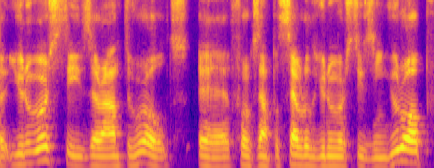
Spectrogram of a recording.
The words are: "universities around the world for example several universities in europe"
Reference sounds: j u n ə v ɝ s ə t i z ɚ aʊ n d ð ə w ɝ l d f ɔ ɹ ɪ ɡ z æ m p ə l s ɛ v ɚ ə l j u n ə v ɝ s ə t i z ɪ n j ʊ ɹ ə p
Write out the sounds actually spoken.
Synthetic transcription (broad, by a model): j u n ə v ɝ s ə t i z ɚ aʊ n d ð ə w ɝ l d f ɔ ɹ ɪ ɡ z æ m p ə l s ɛ v ɚ ə l j u n ə v ɝ s ə t i z ɪ n j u ɹ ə p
